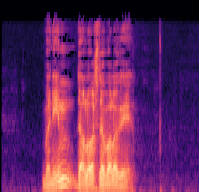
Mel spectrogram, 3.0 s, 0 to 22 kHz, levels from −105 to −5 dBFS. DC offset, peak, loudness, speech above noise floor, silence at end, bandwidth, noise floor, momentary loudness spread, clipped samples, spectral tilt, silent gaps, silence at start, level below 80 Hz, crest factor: under 0.1%; -2 dBFS; -17 LUFS; 48 dB; 1 s; 14.5 kHz; -65 dBFS; 11 LU; under 0.1%; -5.5 dB/octave; none; 0.65 s; -46 dBFS; 18 dB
